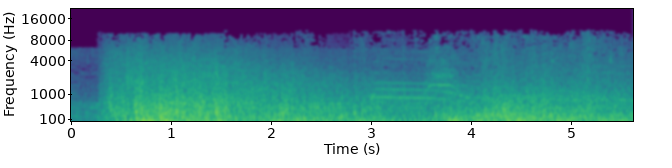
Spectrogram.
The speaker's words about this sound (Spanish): Rayos y truenos a lo lejos, dioses antiguos dispuestos a ver una contienda de titanes.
